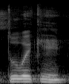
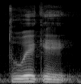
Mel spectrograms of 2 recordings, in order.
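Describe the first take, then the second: No difference in how they are said.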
